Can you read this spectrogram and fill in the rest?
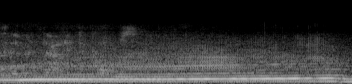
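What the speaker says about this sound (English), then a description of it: "James Dodd now in the 27 car, absolutely together as they went down into Cops" Racing cars at Silverstone circuit roar past together in a loud, sustained engine drone with a steady high note, the pack close and continuous throughout with no pause.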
